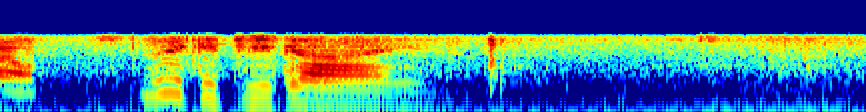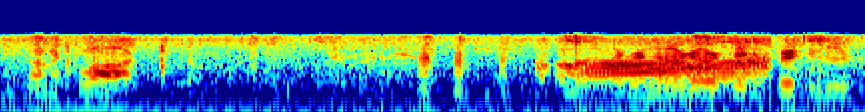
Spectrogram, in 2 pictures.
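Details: Puppies at play give a quick run of bent, falling yelps in the first two seconds, then fainter squeaks and a burst of rough noise toward the end, with a constant low hum beneath.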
